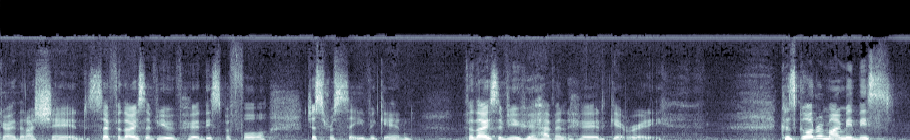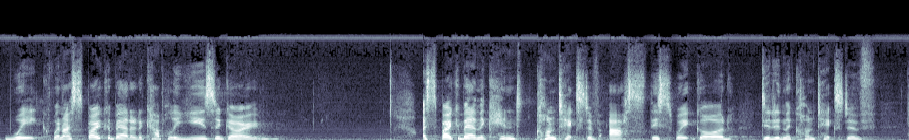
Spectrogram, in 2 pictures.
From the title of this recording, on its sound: LIVE at Echo Church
